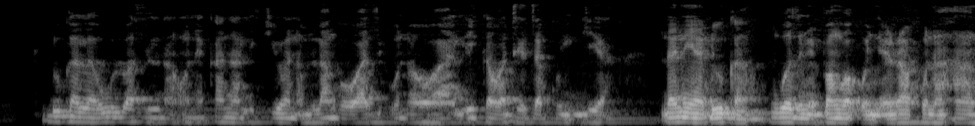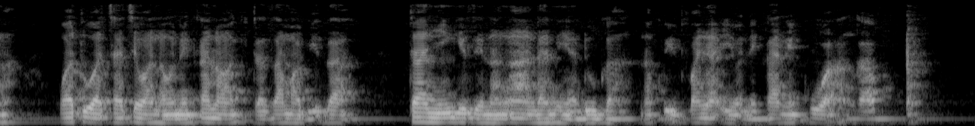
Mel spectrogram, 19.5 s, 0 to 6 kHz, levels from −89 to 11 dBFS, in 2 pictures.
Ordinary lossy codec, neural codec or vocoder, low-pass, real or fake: MP3, 48 kbps; codec, 16 kHz, 16 kbps, FreqCodec, larger model; 5.4 kHz; fake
